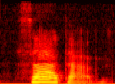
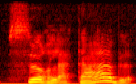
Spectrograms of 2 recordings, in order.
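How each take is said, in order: First: 'Sur la' merges into one long 'sa'. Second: Both words 'sur la' are fully pronounced. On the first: "vous pourriez entendre un long A, donc ça" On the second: "au lieu de sur la"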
